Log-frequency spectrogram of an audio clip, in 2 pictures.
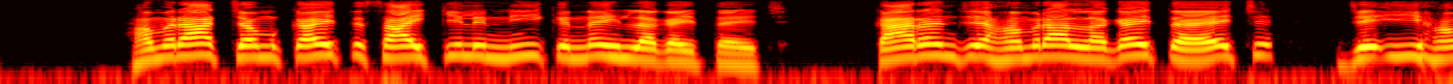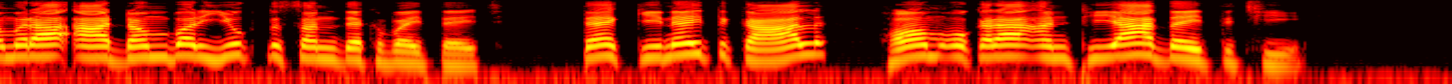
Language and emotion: Maithili, disgusted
